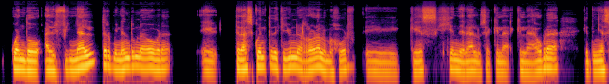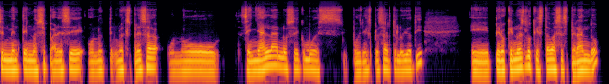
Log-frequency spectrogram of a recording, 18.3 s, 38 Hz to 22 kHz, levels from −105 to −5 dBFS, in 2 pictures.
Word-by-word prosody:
cuando 120 Hz, -4 st, +5 dB
al 115 Hz, -1 st, +2 dB
final 135 Hz, -, +4 dB
terminando 140 Hz, -2 st, +3 dB
una 140 Hz, -3 st, +4 dB
obra, 130 Hz, -1 st, +2 dB, 0.5 s
eh, 110 Hz, -2 st, -5 dB, 0.3 s
te 135 Hz, -, 0 dB
das 130 Hz, +1 st, +3 dB
cuenta 150 Hz, 0 st, +2 dB
de 140 Hz, -2 st, +2 dB
que 135 Hz, -, -4 dB
hay 135 Hz, -, +2 dB
un 145 Hz, -1 st, +5 dB
error 125 Hz, +1 st, +2 dB
a -, -, +5 dB
lo 130 Hz, -5 st, +2 dB
mejor, 115 Hz, +4 st, -3 dB, 0.2 s
eh, 100 Hz, -3 st, -8 dB
que 105 Hz, 0 st, -5 dB
es 115 Hz, +2 st, -2 dB
general, 110 Hz, -3 st, -1 dB
o -, -, -8 dB
sea 100 Hz, -3 st, -9 dB
que 105 Hz, -, -7 dB
la 100 Hz, -1 st, -4 dB
que 110 Hz, -, -6 dB
la 100 Hz, +1 st, -4 dB
obra 135 Hz, +3 st, +2 dB, 0.4 s
que -, -, -5 dB
tenías 115 Hz, +3 st, 0 dB
en 125 Hz, -2 st, +3 dB
mente 120 Hz, +1 st, +1 dB
no 115 Hz, -1 st, +1 dB
se -, -, -2 dB
parece 125 Hz, +3 st, -1 dB
o 105 Hz, -, -6 dB
not 115 Hz, 0 st, -4 dB
no 120 Hz, -, -2 dB
expresa 125 Hz, +4 st, 0 dB
o 105 Hz, -, -12 dB
no 110 Hz, 0 st, -1 dB, 0.3 s
señala, 125 Hz, +9 st, +2 dB
no 145 Hz, -2 st, 0 dB
sé 125 Hz, 0 st, -4 dB
cómo 125 Hz, 0 st, -2 dB
es 110 Hz, -, -8 dB
podría 100 Hz, +2 st, -4 dB
expresártelo 115 Hz, 0 st, -4 dB
yo 120 Hz, -, +1 dB
a 115 Hz, -, -4 dB
ti, 180 Hz, +8 st, -3 dB, 0.7 s
eh, 105 Hz, -1 st, 0 dB
pero 115 Hz, -1 st, +3 dB
que 125 Hz, -, +1 dB
no 130 Hz, +1 st, +5 dB
es 140 Hz, -, +1 dB
lo 155 Hz, -, +4 dB
que 130 Hz, -, -5 dB
estabas 125 Hz, +1 st, +1 dB
esperando 115 Hz, -, 0 dB
120 Hz, 200 wpm, -23 LUFS, 110-135 Hz, 0.7 s, cuando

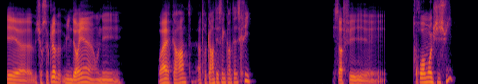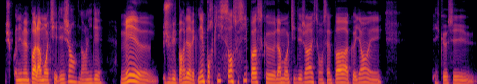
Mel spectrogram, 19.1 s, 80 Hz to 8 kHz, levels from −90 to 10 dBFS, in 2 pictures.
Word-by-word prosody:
et 130 Hz, -2 st, +4 dB
hem, 110 Hz, -10 st, 0 dB
sur 140 Hz, -, -5 dB
ce -, -, -4 dB
club, 170 Hz, -5 st, +2 dB
mine 130 Hz, -1 st, -3 dB
de 125 Hz, -, +4 dB
rien, 140 Hz, 0 st, +4 dB
on 125 Hz, -, -5 dB
est 120 Hz, +1 st, -4 dB, 0.7 s
ouais 135 Hz, +3 st, +5 dB
40, 145 Hz, +6 st, 0 dB
entre 130 Hz, 0 st, -8 dB
40 130 Hz, +3 st, +1 dB
et -, -, 0 dB
50 145 Hz, 0 st, -4 dB
inscrits. 185 Hz, +5 st, -3 dB, 1.6 s
Ça 120 Hz, -, +2 dB
fait 115 Hz, -2 st, -3 dB, 0.7 s
3 150 Hz, 0 st, +2 dB
mois 165 Hz, +1 st, +4 dB
que 145 Hz, -, -2 dB
j'y 150 Hz, -, -1 dB
suis. 230 Hz, -, -3 dB, 0.6 s
Je -, -, -2 dB
connais 115 Hz, 0 st, -1 dB
même 120 Hz, 0 st, +1 dB
pas 145 Hz, +3 st, +8 dB
la 115 Hz, -, +9 dB
moitié 120 Hz, 0 st, 0 dB
des 130 Hz, +2 st, -3 dB
gens 175 Hz, +2 st, -1 dB
dans 125 Hz, -3 st, -6 dB
l'idée, 130 Hz, 0 st, -4 dB, 0.3 s
mais, 180 Hz, +9 st, +7 dB
heu, 125 Hz, -8 st, -2 dB
je 140 Hz, -1 st, 0 dB
vais 135 Hz, -, -1 dB
parler 155 Hz, +4 st, +2 dB
avec 120 Hz, -4 st, -1 dB
n'importe 175 Hz, +1 st, +1 dB
qui 205 Hz, 0 st, -3 dB
sans 185 Hz, -3 st, +2 dB
souci, 180 Hz, +6 st, -4 dB
parce 160 Hz, -5 st, +2 dB
que 140 Hz, -3 st, -2 dB
la 130 Hz, 0 st, +1 dB
moitié 140 Hz, +1 st, -4 dB
des 135 Hz, 0 st, -5 dB
gens 155 Hz, +3 st, 0 dB
ils 165 Hz, -, -2 dB
sont 125 Hz, -5 st, -9 dB
sympas, 135 Hz, +4 st, +1 dB
accueillants 140 Hz, +4 st, -3 dB
et 120 Hz, -2 st, -6 dB, 1.0 s
et 125 Hz, -, -14 dB
que 120 Hz, -2 st, -5 dB
c'est 120 Hz, -1 st, -5 dB
135 Hz, 180 wpm, -23 LUFS, 120-155 Hz, 1.6 s, la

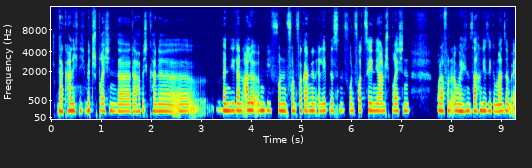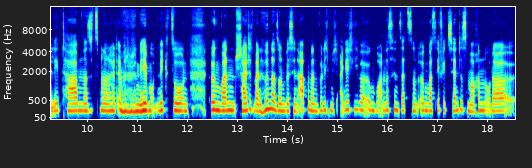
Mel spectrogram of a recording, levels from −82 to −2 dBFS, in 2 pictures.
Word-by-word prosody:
da 185 Hz, -1 st, +2 dB
kann 200 Hz, +2 st, +1 dB
ich 195 Hz, 0 st, -1 dB
nicht 205 Hz, 0 st, -6 dB
mitsprechen, 195 Hz, -1 st, -3 dB
da 185 Hz, 0 st, 0 dB
da 180 Hz, 0 st, -2 dB
habe 190 Hz, -, -4 dB
ich -, -, -11 dB
keine, 185 Hz, 0 st, -2 dB
äh, -, -, -12 dB
äh -, -, -23 dB, 0.2 s
wenn 205 Hz, -3 st, +1 dB
die 200 Hz, 0 st, 0 dB
dann 200 Hz, -1 st, +1 dB
alle 205 Hz, +1 st, +3 dB
irgendwie 205 Hz, 0 st, -2 dB
von 195 Hz, 0 st, -1 dB
von 195 Hz, +1 st, -3 dB
vergangenen 195 Hz, 0 st, 0 dB
Erlebnissen 195 Hz, 0 st, -5 dB
von 195 Hz, -1 st, -7 dB
vor 195 Hz, +1 st, -3 dB
10 200 Hz, 0 st, -1 dB
Jahren 195 Hz, 0 st, +1 dB
sprechen 195 Hz, -1 st, -4 dB, 0.5 s
oder 200 Hz, -2 st, +1 dB
von 205 Hz, -, -3 dB
irgendwelchen 190 Hz, 0 st, 0 dB
Sachen, 190 Hz, +1 st, 0 dB
die 200 Hz, -, +2 dB
sie 190 Hz, 0 st, -3 dB
gemeinsam 185 Hz, +1 st, -2 dB
erlebt 100 Hz, +2 st, -4 dB
haben, 200 Hz, 0 st, +4 dB
da 200 Hz, -1 st, +1 dB
sitzt 195 Hz, +3 st, -6 dB
man 205 Hz, -, +2 dB
dann 190 Hz, -1 st, +2 dB
halt 195 Hz, -, 0 dB
immer 195 Hz, -4 st, +5 dB
nur 175 Hz, 0 st, +2 dB
daneben 185 Hz, +3 st, +7 dB
und -, -, -6 dB
nickt 210 Hz, +3 st, -1 dB
so. 200 Hz, -1 st, +5 dB
Und 190 Hz, -2 st, -2 dB, 0.4 s
irgendwann 210 Hz, -1 st, +5 dB
schaltet 205 Hz, +3 st, +2 dB
mein 185 Hz, -4 st, +2 dB
Hirn 235 Hz, +5 st, +5 dB
dann 230 Hz, -3 st, +5 dB
so 200 Hz, -, +1 dB
'n 185 Hz, -, 0 dB
bisschen 190 Hz, -1 st, -2 dB
ab 215 Hz, +4 st, +1 dB
und -, -, -1 dB
dann 190 Hz, -2 st, 0 dB
würde 200 Hz, +1 st, 0 dB
ich 205 Hz, -, -8 dB
mich 195 Hz, -3 st, -8 dB
eigentlich 220 Hz, +1 st, -3 dB
lieber 225 Hz, -3 st, -2 dB
irgendwo 205 Hz, -4 st, -2 dB
anders 210 Hz, +1 st, -2 dB
hinsetzen 195 Hz, -2 st, -3 dB
und 185 Hz, -, -7 dB
irgendwas 195 Hz, -1 st, -1 dB
Effizientes 205 Hz, +1 st, -2 dB
machen 195 Hz, +3 st, 0 dB
oder, 190 Hz, -, -1 dB
195 Hz, 230 wpm, -23 LUFS, 190-205 Hz, 0.5 s, daneben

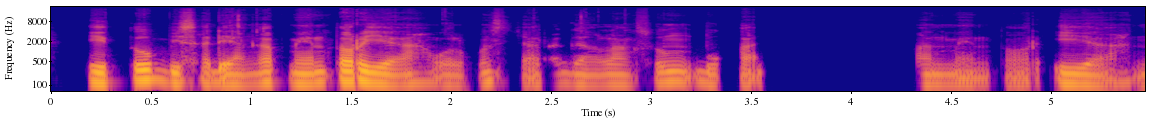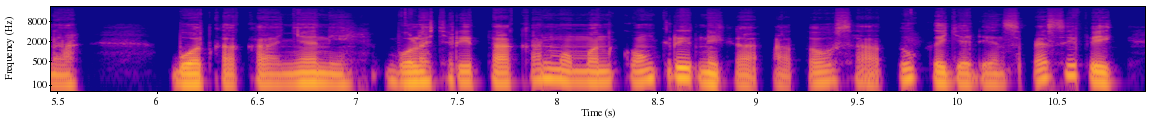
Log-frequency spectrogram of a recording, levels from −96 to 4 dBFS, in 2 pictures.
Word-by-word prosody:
itu 125 Hz, +3 st, +3 dB
bisa 120 Hz, -3 st, 0 dB
dianggap 110 Hz, +4 st, 0 dB
mentor 125 Hz, +4 st, +6 dB
ya. 110 Hz, 0 st, +2 dB
Walaupun 105 Hz, +5 st, -7 dB
secara -, -, -11 dB
gak 110 Hz, -3 st, -6 dB
langsung 120 Hz, +5 st, -3 dB
bukan, 115 Hz, -5 st, -7 dB, 0.8 s
bukan 105 Hz, 0 st, -7 dB
mentor. 105 Hz, -, -9 dB
Iya, 110 Hz, +2 st, -1 dB
nah, 105 Hz, 0 st, -5 dB, 0.4 s
buat 110 Hz, 0 st, +5 dB
Kakaknya 110 Hz, +3 st, 0 dB
nih, 110 Hz, 0 st, -2 dB, 0.2 s
boleh 130 Hz, 0 st, +4 dB
ceritakan 130 Hz, +3 st, -2 dB
momen 130 Hz, -3 st, +1 dB
konkret 160 Hz, +6 st, +3 dB
nih, 115 Hz, -5 st, +2 dB
Kak, 100 Hz, -1 st, -6 dB
atau 120 Hz, +7 st, -5 dB
satu 155 Hz, +3 st, -5 dB
kejadian 115 Hz, -5 st, -2 dB
spesifik, 150 Hz, -, 0 dB
120 Hz, 150 wpm, -23 LUFS, 110-130 Hz, 0.8 s, mentor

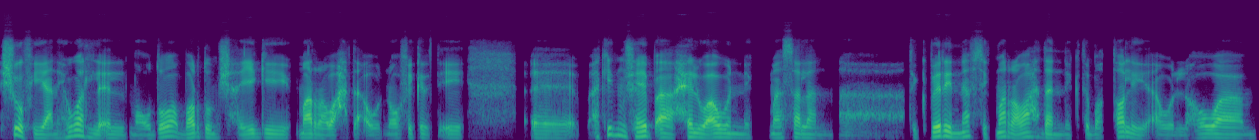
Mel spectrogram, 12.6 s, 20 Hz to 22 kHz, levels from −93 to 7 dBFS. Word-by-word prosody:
شوفي -, -, +3 dB
يعني 95 Hz, +2 st, +1 dB
هو 155 Hz, +5 st, +3 dB
ال 115 Hz, -8 st, -3 dB
الموضوع 90 Hz, +6 st, -1 dB
برضو 115 Hz, -3 st, 0 dB
مش 100 Hz, -, -2 dB
هييجي 105 Hz, 0 st, -2 dB
مرّة 105 Hz, -3 st, +3 dB
واحدة، 90 Hz, -, +1 dB
أو 95 Hz, -, -5 dB
إن -, -, -17 dB
هو 100 Hz, -, -3 dB
فكرة -, -, -5 dB
إيه، 100 Hz, -1 st, -4 dB, 0.7 s
آآ 95 Hz, -1 st, -4 dB
أكيد 185 Hz, -1 st, -4 dB
مش 145 Hz, -5 st, -2 dB
هيبقى 135 Hz, -4 st, +5 dB
حلو 120 Hz, -3 st, +5 dB
أوي 110 Hz, 0 st, +4 dB
إنِك 100 Hz, -3 st, -10 dB, 0.2 s
مثلًا 100 Hz, -3 st, -3 dB, 0.8 s
تجبري 140 Hz, +1 st, +4 dB
لنفسك 130 Hz, +6 st, -4 dB
مرّة -, -, +2 dB
واحدة 100 Hz, -, +2 dB
إنِك 95 Hz, -1 st, -8 dB
تبطلي، 125 Hz, -9 st, -2 dB
أو 90 Hz, 0 st, -6 dB
اللي 90 Hz, 0 st, -11 dB
هو، 100 Hz, -2 st, 0 dB
100 Hz, 150 wpm, -27 LUFS, 95-115 Hz, 0.8 s, هيبقى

